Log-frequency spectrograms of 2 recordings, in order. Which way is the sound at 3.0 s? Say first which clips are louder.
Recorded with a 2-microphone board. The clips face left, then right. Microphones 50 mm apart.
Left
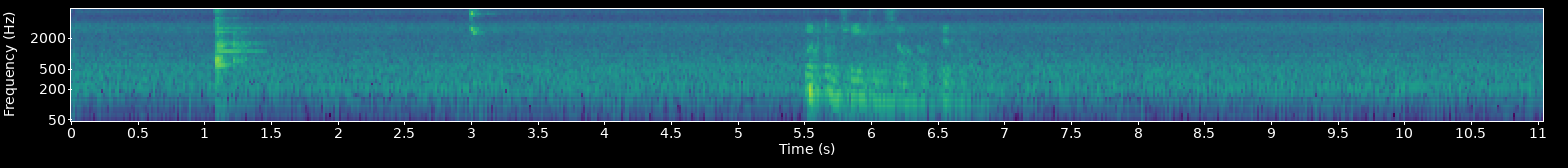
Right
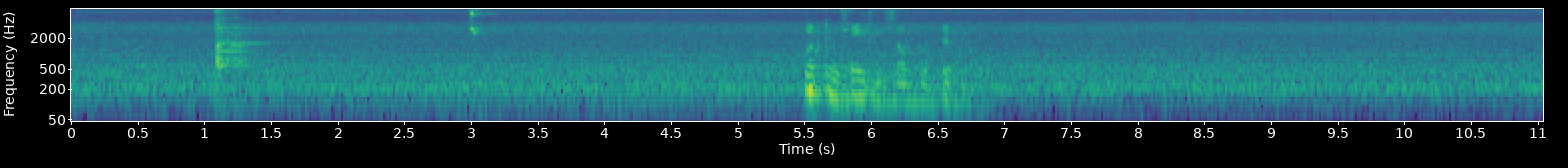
Left 1 dB; 35° left (ahead or behind).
